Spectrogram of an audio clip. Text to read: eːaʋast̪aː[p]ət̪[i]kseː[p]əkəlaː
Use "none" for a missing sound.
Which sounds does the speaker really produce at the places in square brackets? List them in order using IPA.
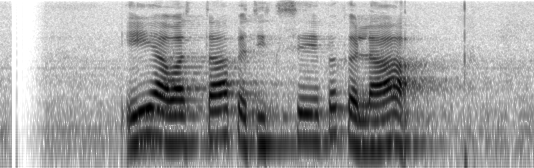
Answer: p, i, p

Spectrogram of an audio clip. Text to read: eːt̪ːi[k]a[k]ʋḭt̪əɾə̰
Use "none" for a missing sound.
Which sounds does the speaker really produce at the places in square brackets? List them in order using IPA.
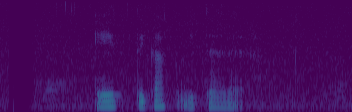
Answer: k, k

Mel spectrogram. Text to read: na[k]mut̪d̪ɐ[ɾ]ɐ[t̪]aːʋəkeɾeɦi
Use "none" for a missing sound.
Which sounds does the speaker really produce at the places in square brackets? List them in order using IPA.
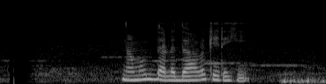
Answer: none, l, d̪

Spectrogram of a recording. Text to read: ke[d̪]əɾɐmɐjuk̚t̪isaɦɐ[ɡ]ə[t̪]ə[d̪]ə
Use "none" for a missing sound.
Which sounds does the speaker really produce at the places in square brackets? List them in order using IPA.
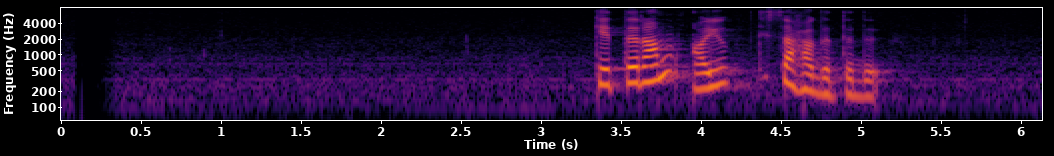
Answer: t̪, ɡ, t̪, d̪

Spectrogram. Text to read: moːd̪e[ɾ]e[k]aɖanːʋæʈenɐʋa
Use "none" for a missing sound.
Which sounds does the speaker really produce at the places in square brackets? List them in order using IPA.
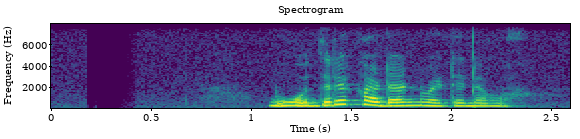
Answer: ɾ, k

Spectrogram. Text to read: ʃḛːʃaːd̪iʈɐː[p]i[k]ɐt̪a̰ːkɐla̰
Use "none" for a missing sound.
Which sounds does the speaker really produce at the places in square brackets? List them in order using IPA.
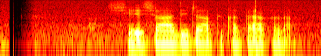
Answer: p, k

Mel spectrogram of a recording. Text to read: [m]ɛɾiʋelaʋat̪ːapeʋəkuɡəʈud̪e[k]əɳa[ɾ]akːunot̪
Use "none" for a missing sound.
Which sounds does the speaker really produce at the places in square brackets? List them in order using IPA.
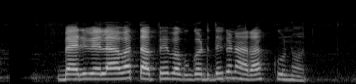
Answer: b, k, ɾ

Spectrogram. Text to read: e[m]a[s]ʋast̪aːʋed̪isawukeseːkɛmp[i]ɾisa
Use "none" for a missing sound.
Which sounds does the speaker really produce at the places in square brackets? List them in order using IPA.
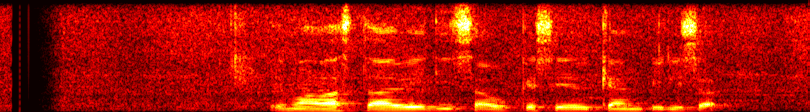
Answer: m, none, i

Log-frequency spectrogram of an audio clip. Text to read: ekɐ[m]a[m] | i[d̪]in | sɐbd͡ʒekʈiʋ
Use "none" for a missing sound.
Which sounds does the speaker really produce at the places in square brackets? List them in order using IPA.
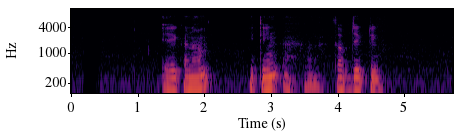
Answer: n, m, t̪

